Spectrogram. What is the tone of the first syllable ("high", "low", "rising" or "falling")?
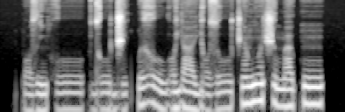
low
